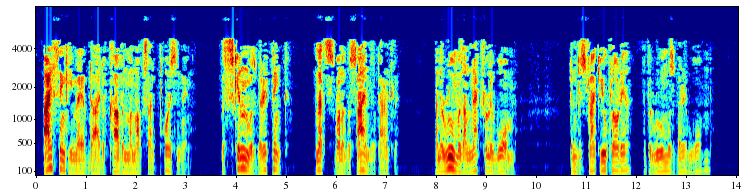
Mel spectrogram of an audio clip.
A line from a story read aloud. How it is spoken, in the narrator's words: He said quietly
